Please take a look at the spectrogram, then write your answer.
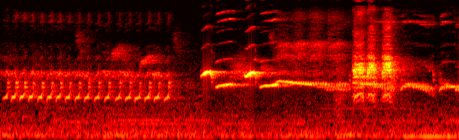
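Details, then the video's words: Caged laughingthrush kept at home in Hà Nội, Vietnam, its tail feathers molting, opens with a fast buzzy trill, then gives clear rising whistles and a harsh burst near the end. "Khướu rất tố chất"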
